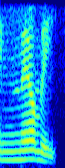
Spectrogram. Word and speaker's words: Nellie: My first name is Irma, I-R-M-A. But you might have me only by Nelly, N-E-L-L-I-E, Galvan.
